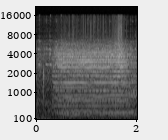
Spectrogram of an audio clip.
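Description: A loud horn chord, several steady pitches sounding together like a train-style arena horn, held for about a second and a half before cutting off.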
